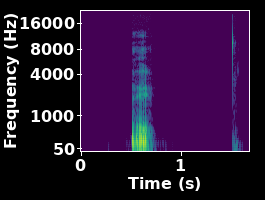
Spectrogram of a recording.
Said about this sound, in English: he comes back out holding a large yellow, you know, a big yellow envelope that crackles like it's got old paper inside.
